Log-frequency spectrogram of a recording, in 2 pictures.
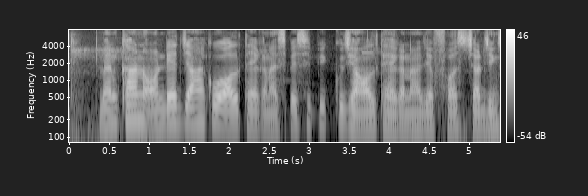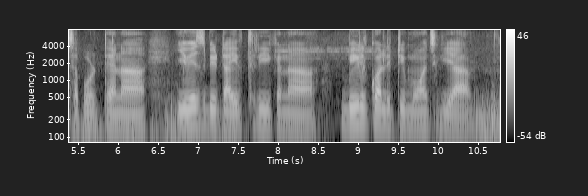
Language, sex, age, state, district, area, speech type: Santali, male, 18-30, West Bengal, Purba Bardhaman, rural, spontaneous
